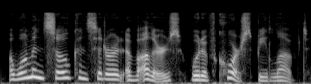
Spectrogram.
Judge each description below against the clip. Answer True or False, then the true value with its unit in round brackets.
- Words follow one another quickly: True (210 wpm)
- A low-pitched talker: False (220 Hz)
